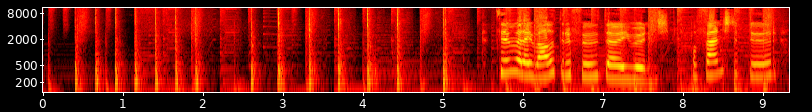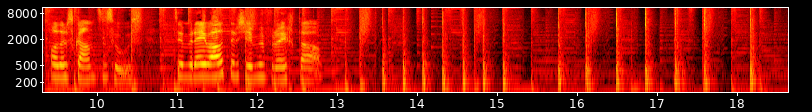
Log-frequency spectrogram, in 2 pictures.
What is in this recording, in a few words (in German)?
Werbejingle Zimmerei; Walther; Bolligen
